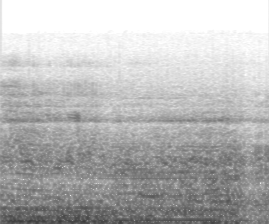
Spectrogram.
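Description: Racing motorcycle engines running at speed on the track, a steady drone.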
